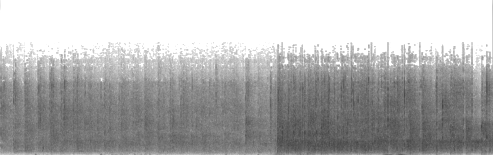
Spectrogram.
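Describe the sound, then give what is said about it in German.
A crowd in Kempten in the Allgäu applauds steadily for about ten seconds to welcome the speakers of a talk, the dense clapping swelling louder and fuller halfway through, with faint voices and a few cheers mixed into the roar. “Aber jetzt erstmal einen großen Applaus.”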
